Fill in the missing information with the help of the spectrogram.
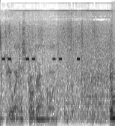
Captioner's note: phone beeping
